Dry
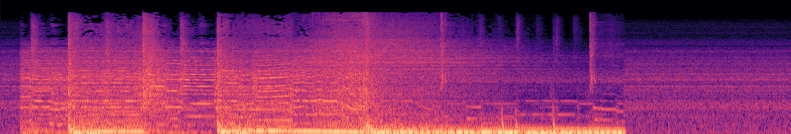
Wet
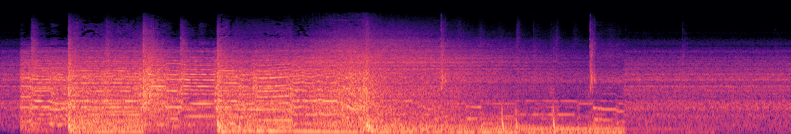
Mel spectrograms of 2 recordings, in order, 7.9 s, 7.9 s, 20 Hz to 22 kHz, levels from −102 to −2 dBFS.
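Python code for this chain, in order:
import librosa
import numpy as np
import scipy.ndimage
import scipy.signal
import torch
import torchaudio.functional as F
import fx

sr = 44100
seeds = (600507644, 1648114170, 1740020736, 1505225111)

y = fx.bandpass_edges(x, sr, low_hz=190.0, high_hz=3300.0)
y = fx.echo_feedback(y, sr, ms=923, feedback_pct=36, wet_db=-19)
y = y * librosa.db_to_amplitude(8.0)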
